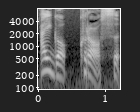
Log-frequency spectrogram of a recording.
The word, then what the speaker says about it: Aygo X: punta anche alle flotte si scrive ego hicks si chiama toyota aygo cross l'ultima arrivata nella gamma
